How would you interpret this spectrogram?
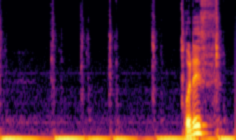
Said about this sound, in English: Let's type it in YouTube. KDWN.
